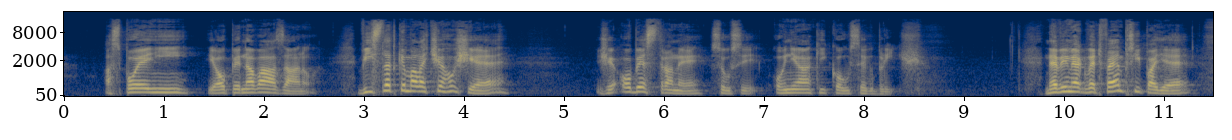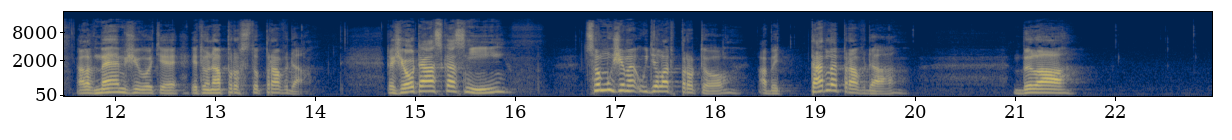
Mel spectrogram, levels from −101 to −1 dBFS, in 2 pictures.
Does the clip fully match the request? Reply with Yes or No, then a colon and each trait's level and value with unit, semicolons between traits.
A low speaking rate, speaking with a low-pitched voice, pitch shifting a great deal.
No: slow, 110 wpm; medium, 165 Hz; wide, 5.8 semitones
